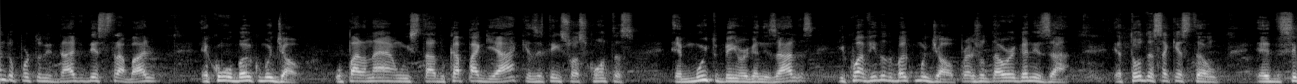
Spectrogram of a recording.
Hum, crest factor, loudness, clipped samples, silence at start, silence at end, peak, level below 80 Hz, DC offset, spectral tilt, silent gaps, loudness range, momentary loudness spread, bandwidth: none; 18 dB; -20 LUFS; under 0.1%; 0 s; 0 s; -2 dBFS; -60 dBFS; under 0.1%; -6.5 dB/octave; none; 2 LU; 12 LU; 12 kHz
